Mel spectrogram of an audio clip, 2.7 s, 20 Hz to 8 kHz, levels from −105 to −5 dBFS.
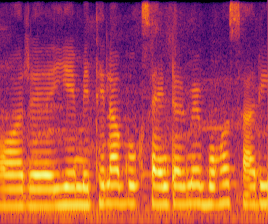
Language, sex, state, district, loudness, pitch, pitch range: Hindi, female, Odisha, Nuapada, -14 LUFS, 200 Hz, 190-205 Hz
